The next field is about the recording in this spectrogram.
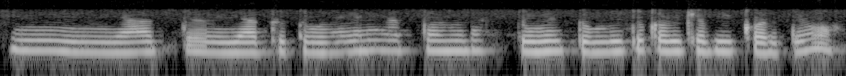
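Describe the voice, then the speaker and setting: A woman's voice: a little high, flat delivery, a little fast, no echo, lightly acted. A young woman playing a coy, teasing female cousin in a casual, colloquial phone chat. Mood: gently defensive. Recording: thin narrow-band phone line.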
